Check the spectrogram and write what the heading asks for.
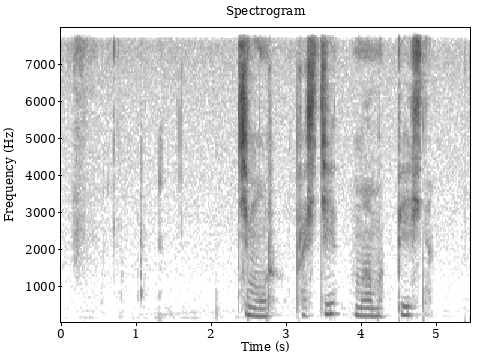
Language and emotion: Russian, sad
